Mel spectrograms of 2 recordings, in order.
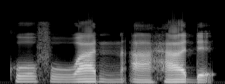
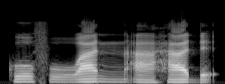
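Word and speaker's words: كفوا أحد: Maka bacanya harus dipantulkan. Kufuwan ahad. Kufuwan ahad. Huruf dalnya harus memantul.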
